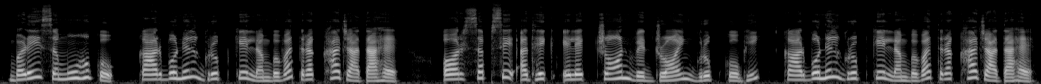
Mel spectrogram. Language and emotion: Hindi, neutral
